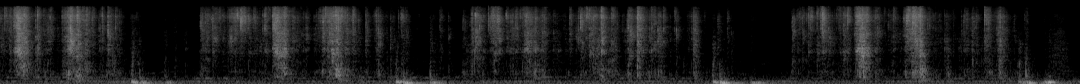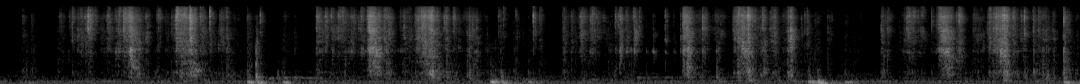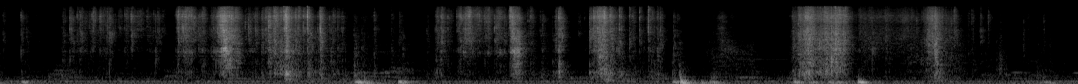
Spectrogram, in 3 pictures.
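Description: Foil trading-card pack wrappers crinkling and tearing as packs are ripped open and handled, in repeated bursts of crackling. Soft knocks come every few seconds.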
